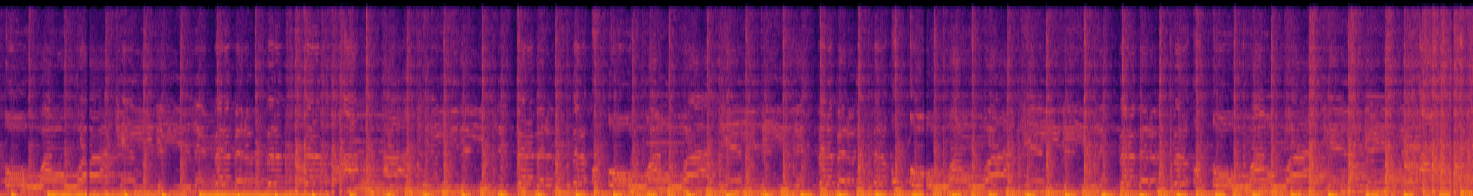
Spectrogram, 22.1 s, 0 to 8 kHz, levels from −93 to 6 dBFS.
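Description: Clock drift between sender and receiver runs through the whole clip. The sender's clock runs slow, roughly 3% behind the receiver's, so audio arrives a little more slowly than it is played out. The receiver's buffer keeps sinking toward empty and has to be refilled. The sound itself never breaks apart, but its timing is never quite steady. It passed through a call path whose content stops at 8 kHz, consistent with G.722 at 64 kbps.

Repeated timing corrections run from 0.58 s to 21.30 s. To make up for the slow sender, the receiver keeps stretching the audio by repeating tiny pieces, all in the same direction and at uneven spacing. Playback runs at 97% speed, and the stretches add up to roughly 0.7 s of extra material. No single edit stands out; at most they come across as slight hiccups or a slightly unsteady tempo.

Short stalls from a late packet occur at 1.29 to 1.36 s, 13.85 to 13.91 s and 21.75 to 21.82 s. 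Each time a packet was due but missing, the buffer ran dry, and the receiver held the last sound for 48 ms, 38 ms and 41 ms until the packet arrived. Nothing is lost because playback resumes from the same point. Each stall is heard as a brief frozen, slightly buzzy sustain or a small dip.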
